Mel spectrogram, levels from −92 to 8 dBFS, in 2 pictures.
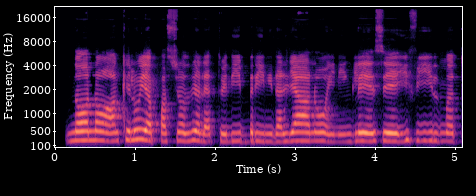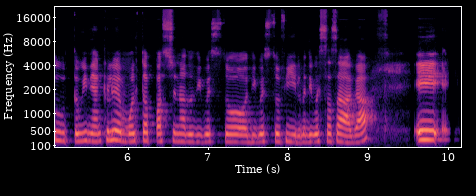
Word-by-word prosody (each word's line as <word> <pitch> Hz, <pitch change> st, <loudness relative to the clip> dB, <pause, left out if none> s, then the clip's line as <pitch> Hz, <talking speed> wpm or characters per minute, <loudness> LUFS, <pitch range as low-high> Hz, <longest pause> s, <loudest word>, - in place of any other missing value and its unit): No, 245 Hz, +3 st, +5 dB
no, 250 Hz, -1 st, +2 dB
anche 230 Hz, +2 st, +1 dB
lui 270 Hz, +2 st, +4 dB
è -, -, +11 dB
appassiona 235 Hz, -1 st, -1 dB
lui 240 Hz, +3 st, -1 dB
ha 255 Hz, -, +5 dB
letto 210 Hz, -1 st, -3 dB
i 210 Hz, -, -1 dB
libri 230 Hz, +1 st, -4 dB
in 215 Hz, -, -7 dB
italiano, 235 Hz, +2 st, +1 dB
in 210 Hz, -1 st, -6 dB
inglese, 225 Hz, +2 st, +3 dB
i 225 Hz, +2 st, +5 dB
film, 235 Hz, -2 st, -6 dB
tutto, 240 Hz, -2 st, -5 dB
quindi 230 Hz, -1 st, -4 dB
anche 220 Hz, +3 st, -5 dB
lui 260 Hz, +1 st, +2 dB
è -, -, +3 dB
molto 220 Hz, +1 st, -4 dB
appassionato 215 Hz, -2 st, -5 dB
di 205 Hz, -1 st, -13 dB
questo 210 Hz, -1 st, -4 dB
di 200 Hz, +1 st, -12 dB
questo 215 Hz, +1 st, -4 dB
film, 205 Hz, -3 st, -9 dB
di 200 Hz, -, -7 dB
questa 215 Hz, +1 st, -4 dB
saga, 200 Hz, -3 st, -1 dB, 0.5 s
e 270 Hz, -, +4 dB
225 Hz, 195 wpm, -23 LUFS, 215-240 Hz, 0.5 s, è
